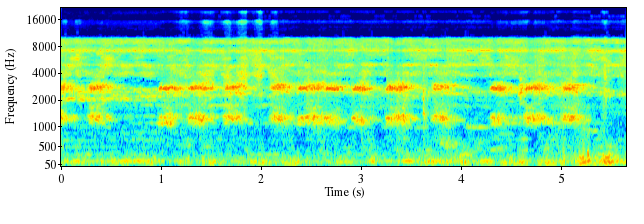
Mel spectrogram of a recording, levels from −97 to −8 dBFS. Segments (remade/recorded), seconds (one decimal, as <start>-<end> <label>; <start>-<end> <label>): 0.0-1.0 recorded; 1.0-4.3 remade; 4.3-4.9 recorded; 4.9-5.7 remade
